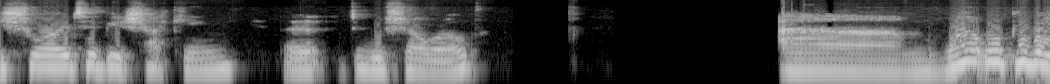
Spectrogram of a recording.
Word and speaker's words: wuxia: What's the wrong pronunciation of wuxia? I pronounce it wuxia. Because the Chinese is wuxia. So if I pronounce it in English, wuxia, yeah, wuxia. I mean, I can't really say wuxia because non-Chinese speakers won't be able to pronounce it.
